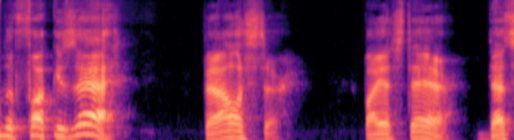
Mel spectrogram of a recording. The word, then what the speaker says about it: Ballester: Ballester.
